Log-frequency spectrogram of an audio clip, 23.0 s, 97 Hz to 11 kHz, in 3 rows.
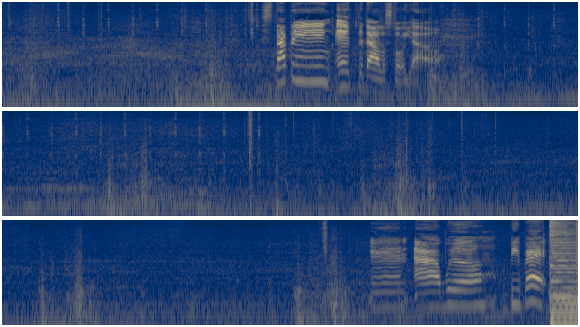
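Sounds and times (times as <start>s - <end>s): faint regular ticking: 0.0s - 12.1s
car engine and road rumble: 0.0s - 23.0s.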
